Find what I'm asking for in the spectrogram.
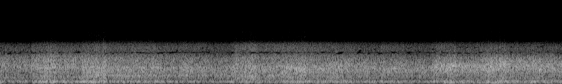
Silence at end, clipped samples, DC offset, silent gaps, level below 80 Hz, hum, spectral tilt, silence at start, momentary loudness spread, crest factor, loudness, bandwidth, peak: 0 s; under 0.1%; under 0.1%; none; -48 dBFS; none; -10.5 dB/octave; 0 s; 4 LU; 16 dB; -25 LUFS; 6 kHz; -10 dBFS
